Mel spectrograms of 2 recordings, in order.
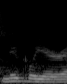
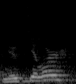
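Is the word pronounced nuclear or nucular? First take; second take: nuclear; nucular. First: It is said the standard way, new-klee-er. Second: It is said the dialect way, new-kyuh-ler. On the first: "we can now pronounce nuclear as" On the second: "I think that's a legitimate dialectical pronunciation now"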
